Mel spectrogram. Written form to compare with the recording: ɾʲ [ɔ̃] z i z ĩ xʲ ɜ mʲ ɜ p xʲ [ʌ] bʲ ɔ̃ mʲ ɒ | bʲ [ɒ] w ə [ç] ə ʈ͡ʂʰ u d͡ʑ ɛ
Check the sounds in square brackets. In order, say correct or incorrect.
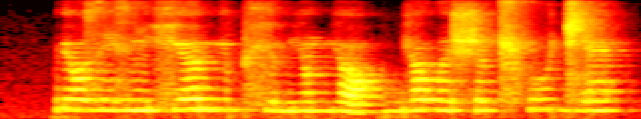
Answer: incorrect: ɔ, correct, correct, incorrect: ʃ

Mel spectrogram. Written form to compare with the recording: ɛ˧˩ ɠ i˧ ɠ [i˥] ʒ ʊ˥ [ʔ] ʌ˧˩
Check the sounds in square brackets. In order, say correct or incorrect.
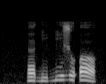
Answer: correct, correct

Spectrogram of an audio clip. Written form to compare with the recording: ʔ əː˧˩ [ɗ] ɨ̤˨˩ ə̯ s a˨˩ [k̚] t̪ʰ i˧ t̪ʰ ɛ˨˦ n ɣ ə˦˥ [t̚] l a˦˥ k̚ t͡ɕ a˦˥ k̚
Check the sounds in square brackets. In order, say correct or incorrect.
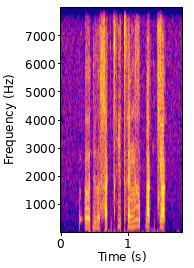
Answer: correct, correct, incorrect: p̚

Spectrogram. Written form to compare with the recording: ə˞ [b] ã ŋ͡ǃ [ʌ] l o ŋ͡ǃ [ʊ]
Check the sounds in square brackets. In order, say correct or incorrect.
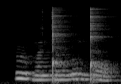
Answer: correct, incorrect: ə˞, incorrect: ɔ

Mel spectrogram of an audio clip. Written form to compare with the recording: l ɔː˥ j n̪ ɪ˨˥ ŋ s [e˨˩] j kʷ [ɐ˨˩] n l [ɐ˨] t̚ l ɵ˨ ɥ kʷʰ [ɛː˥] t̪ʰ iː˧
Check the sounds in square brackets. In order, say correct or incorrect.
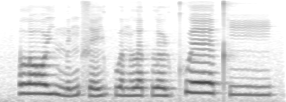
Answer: incorrect: e˨˥, incorrect: ɐ˨, correct, correct

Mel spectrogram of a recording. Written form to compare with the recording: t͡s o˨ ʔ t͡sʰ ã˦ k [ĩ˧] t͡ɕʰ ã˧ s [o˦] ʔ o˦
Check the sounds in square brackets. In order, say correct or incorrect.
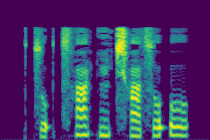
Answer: correct, correct

